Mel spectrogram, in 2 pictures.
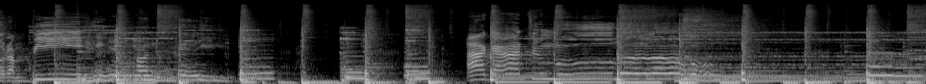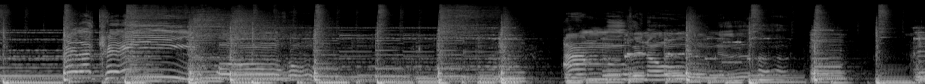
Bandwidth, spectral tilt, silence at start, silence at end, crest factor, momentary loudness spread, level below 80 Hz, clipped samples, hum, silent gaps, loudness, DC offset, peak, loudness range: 17.5 kHz; -5 dB/octave; 0 s; 0 s; 16 dB; 7 LU; -30 dBFS; under 0.1%; none; none; -25 LUFS; under 0.1%; -8 dBFS; 3 LU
